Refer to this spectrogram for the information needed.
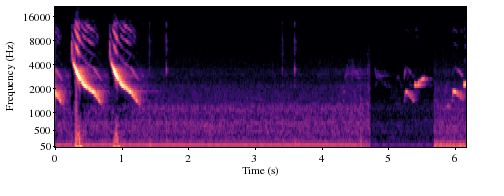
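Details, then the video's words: Northern cardinal at dawn, hidden in plain sight, giving two loud, clear whistles slurring steeply downward, half a second apart, then softer high chirps over a low steady hum. "I Hear the Sounds of the Northern Cardinals."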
